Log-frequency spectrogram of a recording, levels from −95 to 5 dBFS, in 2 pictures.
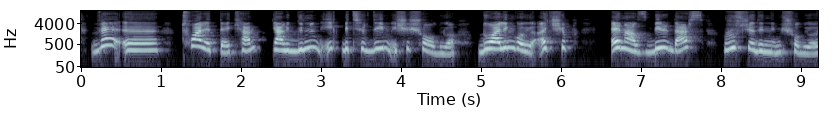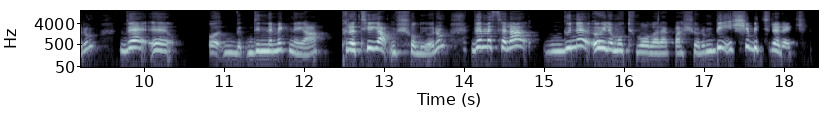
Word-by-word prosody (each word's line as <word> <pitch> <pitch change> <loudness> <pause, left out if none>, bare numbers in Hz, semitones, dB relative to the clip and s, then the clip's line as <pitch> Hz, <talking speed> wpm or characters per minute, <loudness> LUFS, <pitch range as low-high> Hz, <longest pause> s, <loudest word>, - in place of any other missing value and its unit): ve, 255 - -1 0.2
eee, 270 0 0 0.2
tuvaletteyken, 280 - +1 0.2
yani 270 -3 +4
günün 330 +4 -1
ilk 320 +2 -9
bitirdiğim 310 0 -4
işi 255 +5 -6
şu 295 - -4
oluyor. 195 -5 -5 0.4
Dualingoyu 315 -4 +4
açıp 335 +2 -3 0.4
en 340 0 +7
az 235 -6 0
bir 335 -4 +1
ders 355 +8 0 0.3
Rusça 335 -2 -2
dinlemiş 230 0 -6
oluyorum 230 - -6 0.3
ve, 250 +8 0 0.2
eee, 265 -1 0 1.0
dinlemek 250 +3 +1
ne 205 -6 -4
ya, 175 -1 -4 0.3
pratiği 280 +4 +5
yapmış 230 -7 0
oluyorum 335 - -5 0.3
ve 375 +8 +3
mesela 380 +1 +3 0.2
güne 325 - +1
öyle 325 -4 +6
motive 260 -4 -3
olarak 205 -1 -3
başlıyorum 215 +3 -5
bir 360 - +4
işi 340 +5 0
bitirerek. 260 - -1
275 Hz, 120 wpm, -23 LUFS, 240-335 Hz, 1.0 s, en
